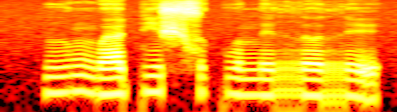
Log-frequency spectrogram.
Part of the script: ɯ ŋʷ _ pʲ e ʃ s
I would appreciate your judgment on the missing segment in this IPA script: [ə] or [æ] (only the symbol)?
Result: æ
